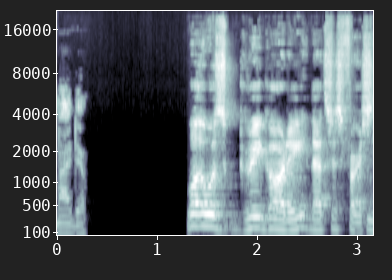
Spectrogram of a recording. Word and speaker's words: Grigory: Well, it was Grigory.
